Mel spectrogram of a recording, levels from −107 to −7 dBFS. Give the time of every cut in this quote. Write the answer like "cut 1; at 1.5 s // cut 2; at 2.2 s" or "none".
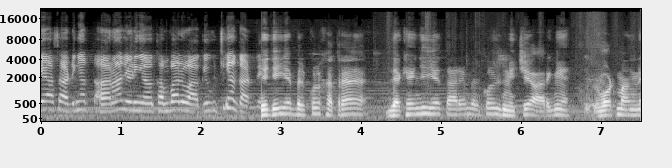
cut 1; at 2.6 s // cut 2; at 6.6 s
